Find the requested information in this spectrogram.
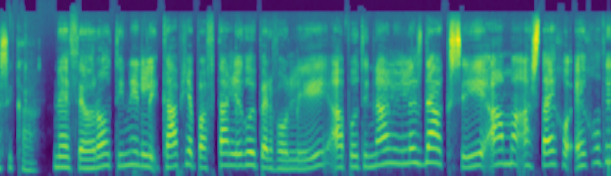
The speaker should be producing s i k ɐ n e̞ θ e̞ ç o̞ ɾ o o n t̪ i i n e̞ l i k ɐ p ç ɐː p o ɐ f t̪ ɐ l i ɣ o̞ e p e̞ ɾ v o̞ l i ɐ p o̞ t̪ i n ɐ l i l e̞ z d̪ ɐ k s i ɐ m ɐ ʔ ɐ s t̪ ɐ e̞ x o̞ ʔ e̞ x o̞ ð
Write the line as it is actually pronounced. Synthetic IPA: s i k ɐ n e̞ θ e̞ o̞ ɾ o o t̪ i i n e̞ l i k ɐ p ç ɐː p o ɐ f t̪ ɐ l i ɣ o̞ i p e̞ ɾ v o̞ l i ɐ p o̞ t̪ i n ɐ l i l e̞ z d̪ ɐ k s i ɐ m ɐ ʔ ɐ s t̪ ɐ e̞ x o̞ ʔ e̞ x o̞ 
